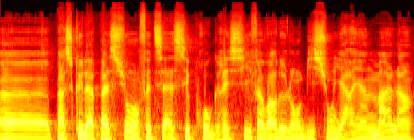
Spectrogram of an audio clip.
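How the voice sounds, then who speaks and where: This man speaks at a fairly quick pace with a dark, mellow tone and medium pitch. His intonation is lively, and the background is quiet. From France. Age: 50s. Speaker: former travel company executive, conference speaker. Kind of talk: testimony. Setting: conference stage with audience. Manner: halting, many hesitations.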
